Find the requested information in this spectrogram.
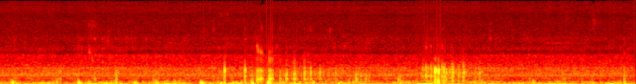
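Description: Low rumbling and bubbling gurgles with brief squeaky bursts, typical stomach growling (borborygmi), over steady low background noise.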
